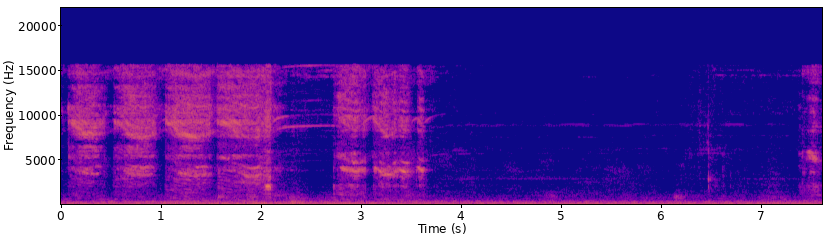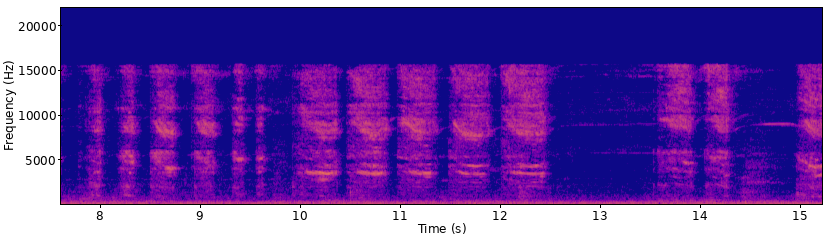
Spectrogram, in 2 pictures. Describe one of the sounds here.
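A small electric nail drill whines and grinds in short, uneven bursts, close by.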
